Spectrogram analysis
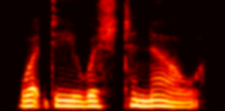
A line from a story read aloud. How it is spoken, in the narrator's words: Kaol said flatly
